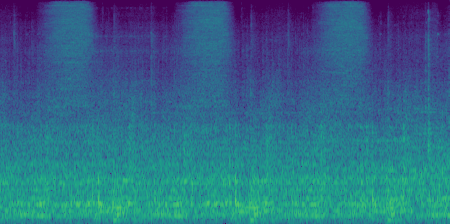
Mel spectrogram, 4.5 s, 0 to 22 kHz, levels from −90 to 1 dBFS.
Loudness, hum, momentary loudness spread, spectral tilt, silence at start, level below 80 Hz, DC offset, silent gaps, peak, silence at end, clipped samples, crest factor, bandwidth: -27 LUFS; none; 2 LU; -5.5 dB/octave; 0 s; -48 dBFS; under 0.1%; none; -12 dBFS; 0 s; under 0.1%; 16 dB; over 20 kHz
